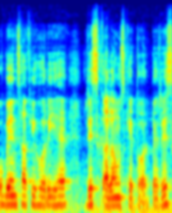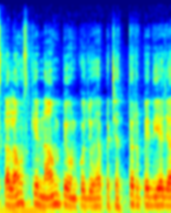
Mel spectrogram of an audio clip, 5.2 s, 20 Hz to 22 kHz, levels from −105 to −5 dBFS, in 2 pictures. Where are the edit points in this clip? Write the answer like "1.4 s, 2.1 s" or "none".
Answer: none

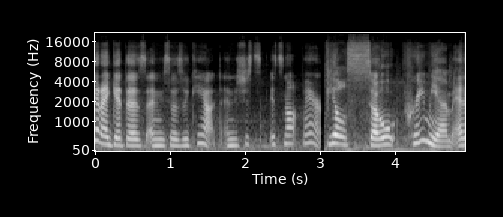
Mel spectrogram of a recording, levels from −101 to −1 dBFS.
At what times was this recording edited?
3.1 s

